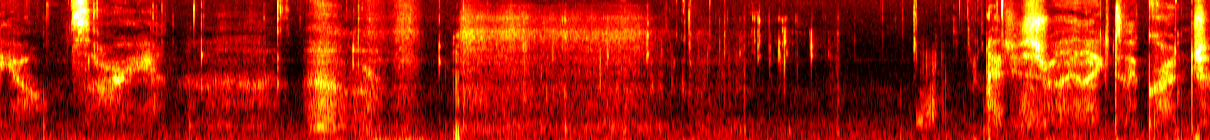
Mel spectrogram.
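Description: Crunchy chips are chewed close to the microphone in bursts, with a soft whispering voice before and after the bites.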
